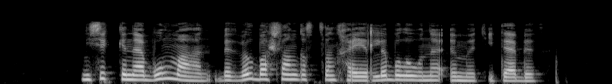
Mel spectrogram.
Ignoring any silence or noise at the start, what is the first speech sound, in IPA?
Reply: n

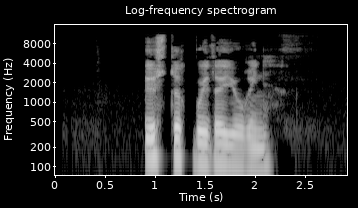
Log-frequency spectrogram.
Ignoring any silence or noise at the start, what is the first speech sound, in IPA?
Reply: ɵ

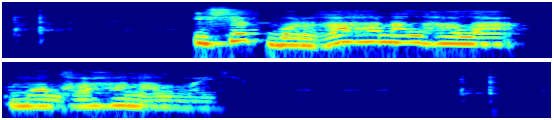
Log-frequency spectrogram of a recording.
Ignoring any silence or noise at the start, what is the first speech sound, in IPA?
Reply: i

